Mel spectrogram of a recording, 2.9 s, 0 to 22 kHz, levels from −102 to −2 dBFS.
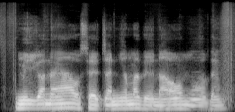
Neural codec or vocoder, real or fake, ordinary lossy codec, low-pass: codec, 44.1 kHz, 2.6 kbps, DAC; fake; none; 19.8 kHz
